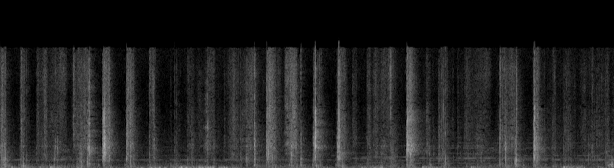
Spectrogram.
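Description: A deck of oracle message cards being shuffled by hand: a quick, irregular run of soft card clicks and flicks.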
